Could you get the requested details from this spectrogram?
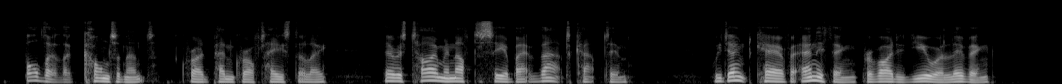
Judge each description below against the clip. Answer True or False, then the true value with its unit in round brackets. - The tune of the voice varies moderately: True (4.0 semitones)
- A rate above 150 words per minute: False (135 wpm)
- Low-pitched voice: True (125 Hz)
